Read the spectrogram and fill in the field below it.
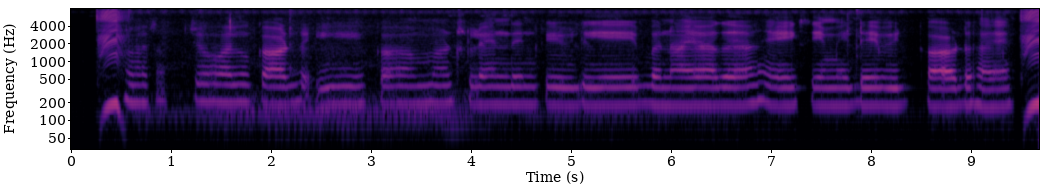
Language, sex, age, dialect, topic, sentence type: Hindi, female, 25-30, Kanauji Braj Bhasha, banking, statement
